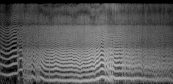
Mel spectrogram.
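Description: A long, buzzy fart that wavers in pitch, sustained for several seconds, loud, swelling in the middle and trailing off at the end, with no talking over it.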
